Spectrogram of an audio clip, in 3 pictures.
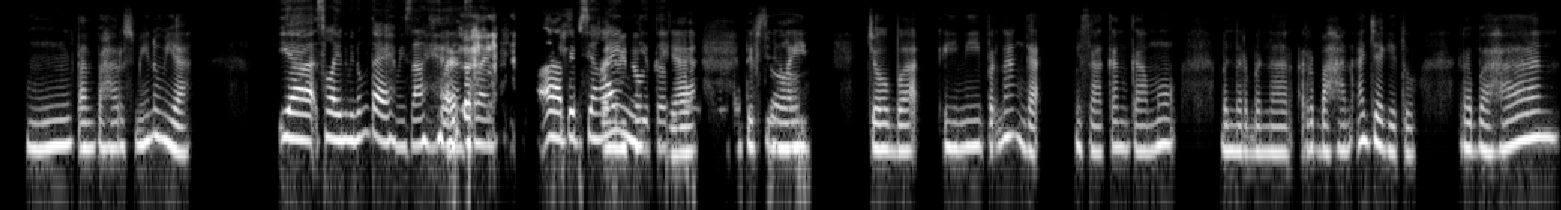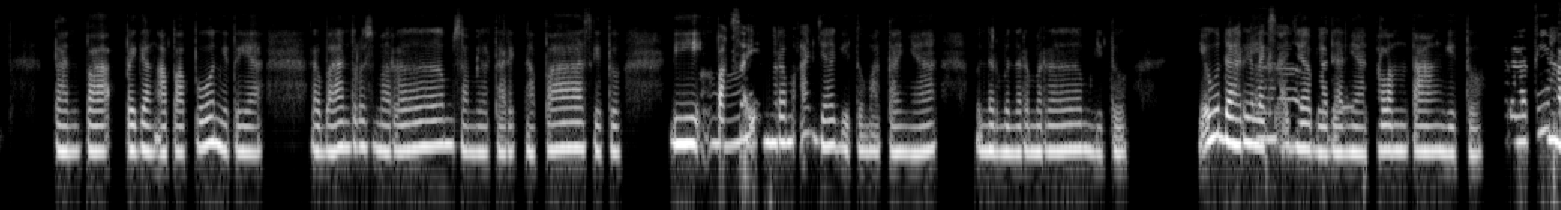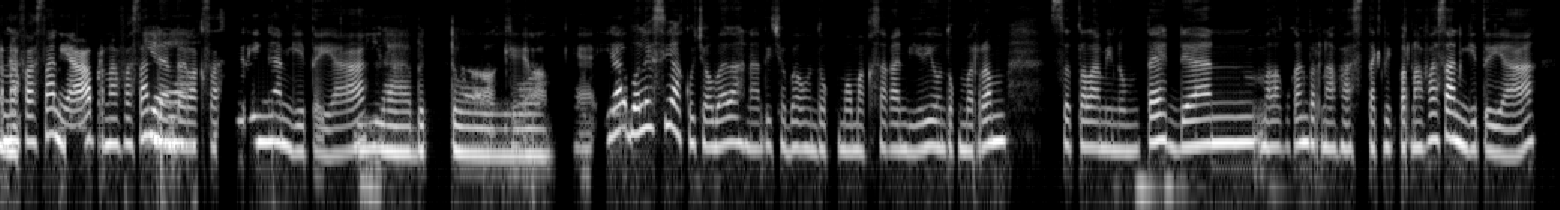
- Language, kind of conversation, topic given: Indonesian, advice, Mengapa saya sulit tidur saat memikirkan pekerjaan yang menumpuk?
- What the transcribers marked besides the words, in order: laughing while speaking: "misalnya"; laugh; other background noise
